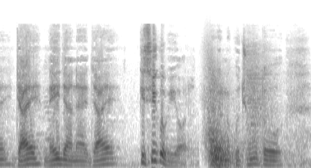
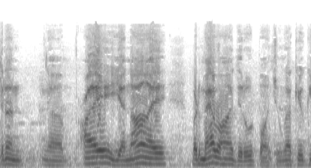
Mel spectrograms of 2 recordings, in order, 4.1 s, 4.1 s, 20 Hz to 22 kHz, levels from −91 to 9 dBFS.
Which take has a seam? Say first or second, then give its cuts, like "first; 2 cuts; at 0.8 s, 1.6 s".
first; 1 cut; at 2.8 s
